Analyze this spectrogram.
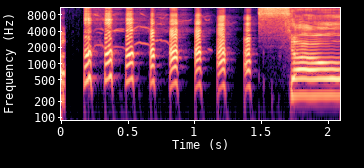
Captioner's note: laughter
